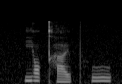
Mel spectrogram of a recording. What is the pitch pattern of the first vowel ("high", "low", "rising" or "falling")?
falling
